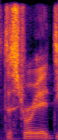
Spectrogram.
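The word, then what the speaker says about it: Destoroyah: And I'm not pronouncing that wrong, it's Destroya, Destroyah. And it's, a hip-hop for the hip-hop generation.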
